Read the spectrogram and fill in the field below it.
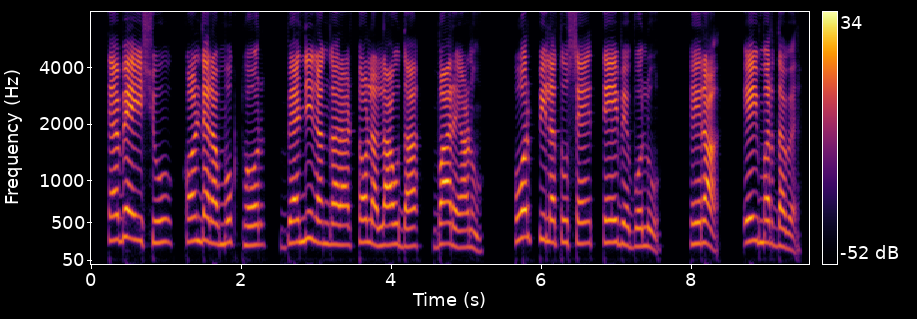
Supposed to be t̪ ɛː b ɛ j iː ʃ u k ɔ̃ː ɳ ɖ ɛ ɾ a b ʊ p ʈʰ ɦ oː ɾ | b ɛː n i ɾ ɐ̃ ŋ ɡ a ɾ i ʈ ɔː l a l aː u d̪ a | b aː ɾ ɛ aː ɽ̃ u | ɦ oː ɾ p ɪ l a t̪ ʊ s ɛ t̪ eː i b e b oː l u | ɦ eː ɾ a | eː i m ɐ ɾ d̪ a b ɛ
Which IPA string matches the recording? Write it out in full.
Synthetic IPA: t̪ ɛː b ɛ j iː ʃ u k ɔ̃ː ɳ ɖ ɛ ɾ a m ʊ k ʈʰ ɦ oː ɾ | b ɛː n i ɾ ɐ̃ ŋ ɡ a ɾ a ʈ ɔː l a l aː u d̪ a | b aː ɾ ɛ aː ɽ̃ u | ɦ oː ɾ p ɪ l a t̪ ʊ s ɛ t̪ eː i b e b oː l u | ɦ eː ɾ a | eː i m ɐ ɾ d̪ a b ɛ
